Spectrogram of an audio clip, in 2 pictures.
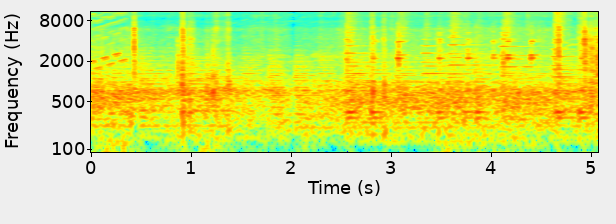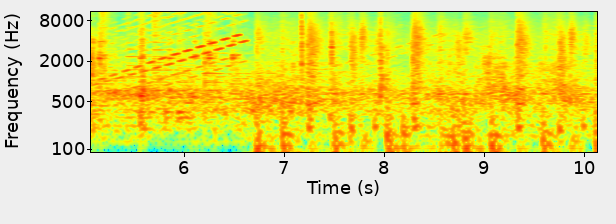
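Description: Music soundtrack with rising synth sweeps and a heavy bass beat that comes in about two-thirds of the way through, with skateboard sounds (wheels rolling and board clacks on concrete) mixed in.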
